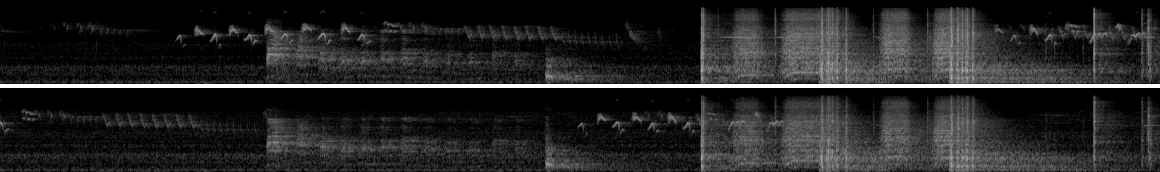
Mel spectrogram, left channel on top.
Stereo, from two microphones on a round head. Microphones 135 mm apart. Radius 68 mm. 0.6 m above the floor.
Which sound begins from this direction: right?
Dishes clattering, at 5.5 s.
